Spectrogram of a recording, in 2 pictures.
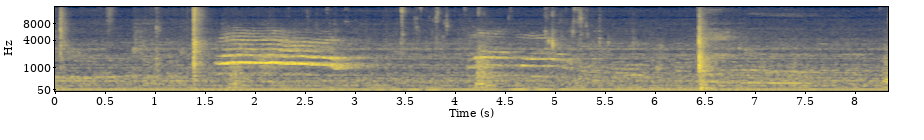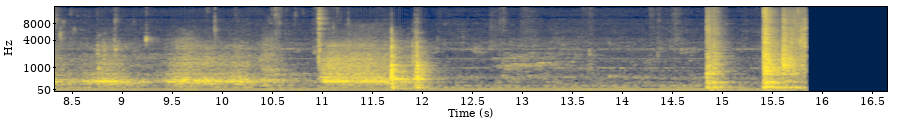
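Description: Water poured from a plastic cup onto grated potato, a rushing pour of a few seconds about halfway through. Sharp knocks of a plastic cup and container being handled follow it, and before it a short falling call is heard twice.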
